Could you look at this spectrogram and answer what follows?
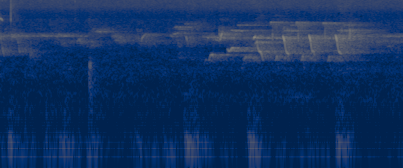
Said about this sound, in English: It just rained, so it's not many people are out in the park, which means it's me and the trees and the birds, which you probably hear. Here, let me be quiet for a second so you can hear them.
